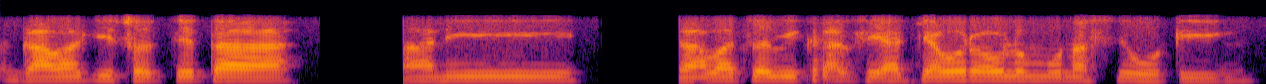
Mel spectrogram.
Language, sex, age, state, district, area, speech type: Marathi, male, 30-45, Maharashtra, Nagpur, rural, conversation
